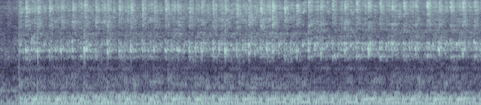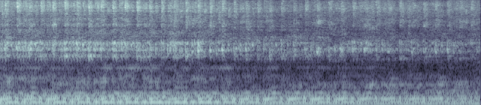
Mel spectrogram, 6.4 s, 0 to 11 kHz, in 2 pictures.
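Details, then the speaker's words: 1982 Dodge W150 with a swapped-in 5.7 L Hemi from a 2008 Ram 1500 and a Flowmaster 40 series exhaust, idling and revving. A deep, even V8 burble with no misses shows a healthy engine with an exhaust too loud for a daily driver. "so right now it's just got the 40 series flow master exhaust on it and it's honestly a little bit too loud for a daily"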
